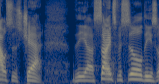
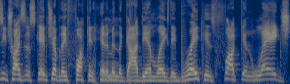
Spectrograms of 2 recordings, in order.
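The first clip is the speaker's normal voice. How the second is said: ordinary delivery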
